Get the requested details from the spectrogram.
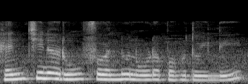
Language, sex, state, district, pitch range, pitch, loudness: Kannada, female, Karnataka, Bangalore, 210-245 Hz, 230 Hz, -12 LUFS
